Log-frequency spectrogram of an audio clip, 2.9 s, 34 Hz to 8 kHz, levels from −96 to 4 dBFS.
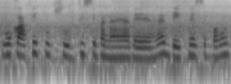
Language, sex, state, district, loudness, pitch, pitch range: Hindi, female, Chhattisgarh, Raipur, -20 LUFS, 220 Hz, 190-235 Hz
